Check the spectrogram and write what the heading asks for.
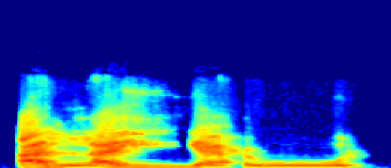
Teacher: Lai, nah ini baru ditahan. Nun sukun dilebur ke ya tapi ditahan biar terdengar gunnahnya seperti apa.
